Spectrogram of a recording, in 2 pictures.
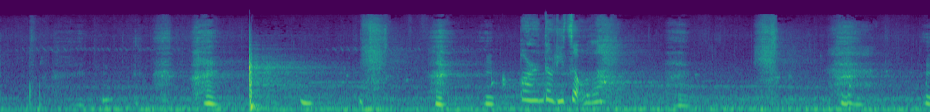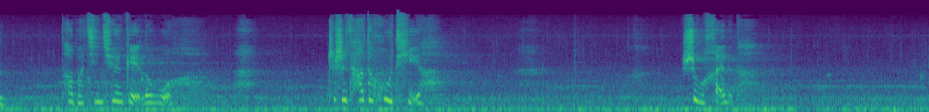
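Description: An elderly man speaks in a low, rough voice.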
